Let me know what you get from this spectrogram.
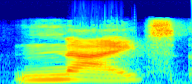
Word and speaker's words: knights: Knights são cavaleiros, beleza? Repara que o K é mudo, ele não tem pronunciamento. Knights, ok?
